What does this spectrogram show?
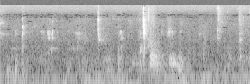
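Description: Soft, close-up chewing and wet mouth sounds of someone eating rice and pork curry by hand, with scattered small clicks and one sharper click about three seconds in.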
